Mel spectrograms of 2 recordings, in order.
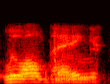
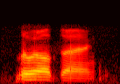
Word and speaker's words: Luol Deng: Lu, Luol Deng. – Luol Deng.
